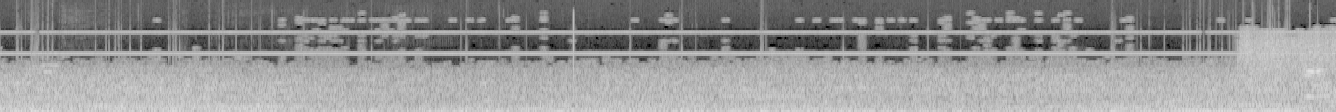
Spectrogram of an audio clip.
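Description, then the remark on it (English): Loud, continuous roar of police cars driving fast in a pursuit with lights and sirens, engine and road noise dominating throughout, steady high-pitched siren tones running above it, and a brief surge of noise near the end as one police car passes another. “And you'll see a cop car pass another cop car.”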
